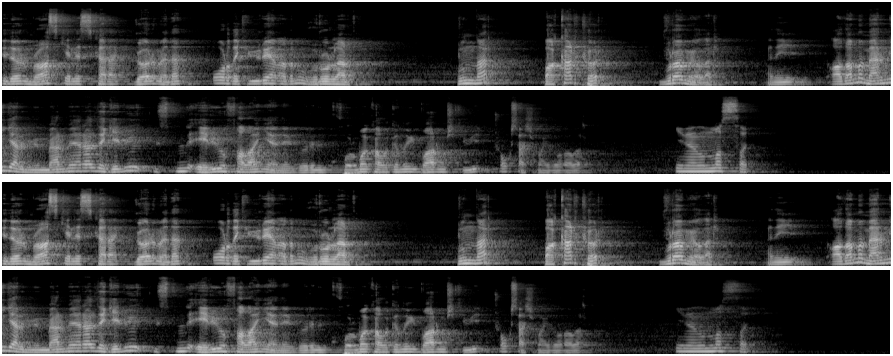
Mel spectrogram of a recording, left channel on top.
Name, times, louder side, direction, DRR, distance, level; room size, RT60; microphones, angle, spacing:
voice 1, 0.0-1.8 2.1-3.6 4.6-4.9 5.4-6.0 6.6-7.2 7.7-14.7, right 1 dB, 10° right, 10 dB, 0.4 m, -23 dB
sound 1, 0.7-15.7, right 1 dB, 50° right, 4.0 m, -54 dB
voice 2, 15.6-16.3, left 3 dB, 50° left, 14 dB, 0.4 m, -24 dB
12.0 x 9.0 x 5.2 m, 1.0 s
head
